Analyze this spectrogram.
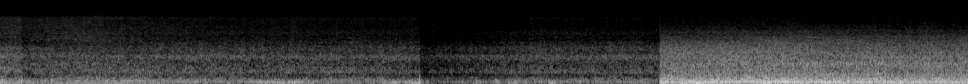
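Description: A low outdoor rumble. Then, after a sudden jump in level about two-thirds of the way through, a group of motorcycles approaches with their engines running steadily.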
